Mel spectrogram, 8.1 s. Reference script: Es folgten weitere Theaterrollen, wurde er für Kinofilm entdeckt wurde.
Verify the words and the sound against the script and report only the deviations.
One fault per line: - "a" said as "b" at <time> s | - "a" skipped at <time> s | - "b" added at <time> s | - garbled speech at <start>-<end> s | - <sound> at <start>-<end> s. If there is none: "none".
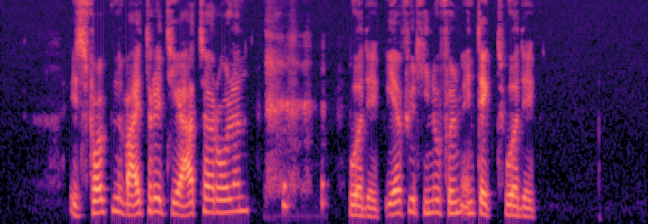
- laugh at 3.3-4.1 s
